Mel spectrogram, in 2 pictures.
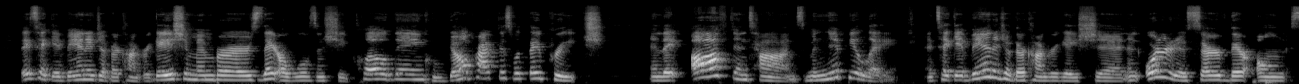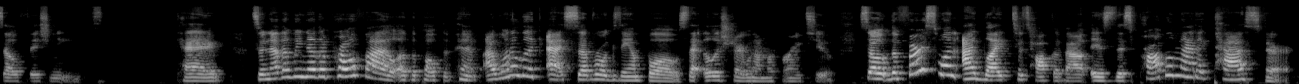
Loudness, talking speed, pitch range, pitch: -23 LUFS, 175 wpm, 175-255 Hz, 205 Hz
